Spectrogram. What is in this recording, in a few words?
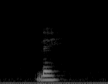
"lei0", chinese pinyin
